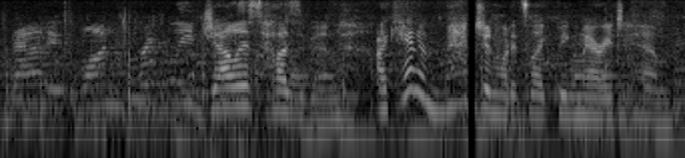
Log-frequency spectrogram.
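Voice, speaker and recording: A woman's voice: a little high, animated, moderate pace, lightly acted. An actress playing a vivacious, witty socialite woman in a radio mystery drama. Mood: wry. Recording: music behind the dialogue.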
